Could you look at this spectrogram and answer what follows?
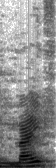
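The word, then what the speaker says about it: knife: के कॉमन है, बिकॉज नी हो गया, नाइफ हो गया, नॉट हो गया, नाउ हो गया, इसके अंदर के तो कहीं हमें सुनाई नहीं दे रहा।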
